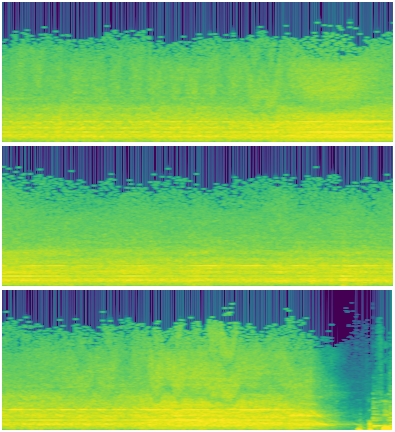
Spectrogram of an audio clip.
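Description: A hair dryer blows with a steady loud whoosh and whine, then switches off.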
